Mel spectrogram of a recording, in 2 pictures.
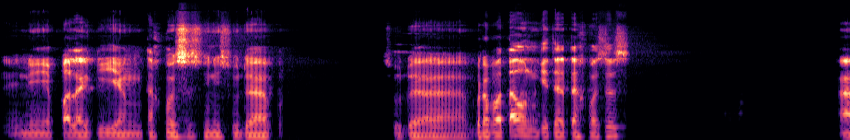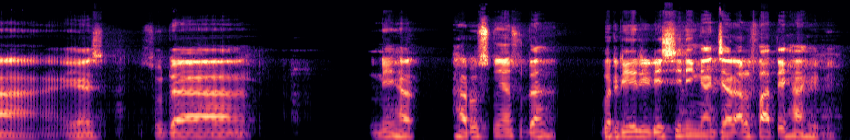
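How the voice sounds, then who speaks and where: A man teaching Quran recitation to a class, talking in a relaxed, repetitive way and often clearing his throat. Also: fairly low pitch, moderate pace, long pauses. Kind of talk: live tajwid lesson to students. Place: study hall at a training event.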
